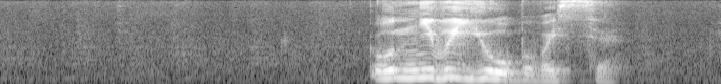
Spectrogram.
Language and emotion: Russian, angry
